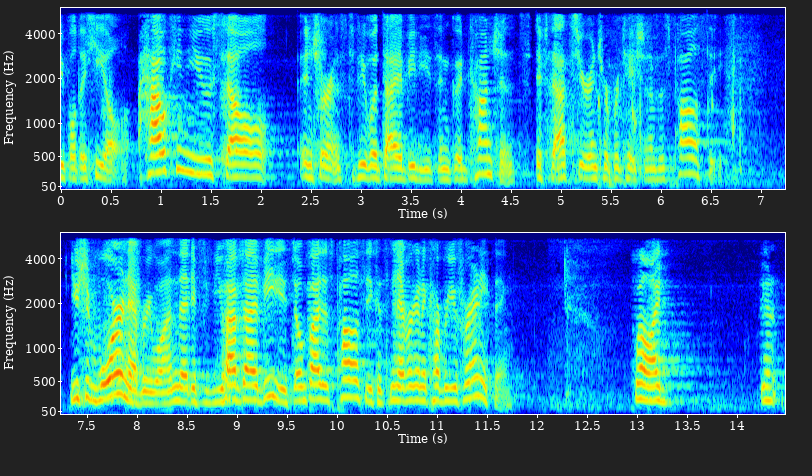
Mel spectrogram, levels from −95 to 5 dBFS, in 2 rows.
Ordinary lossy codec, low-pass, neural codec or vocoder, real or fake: AAC, 24 kbps; 5.4 kHz; none; real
